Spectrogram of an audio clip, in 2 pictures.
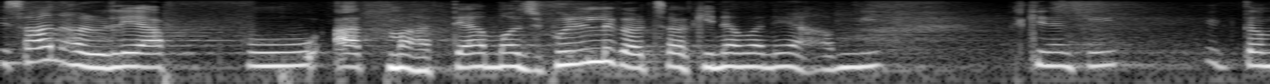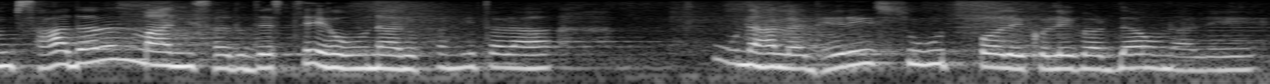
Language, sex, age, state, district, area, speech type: Nepali, female, 18-30, West Bengal, Jalpaiguri, rural, spontaneous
